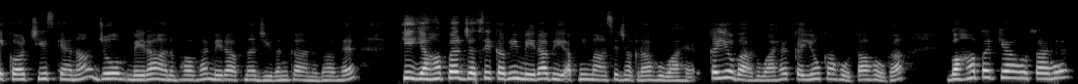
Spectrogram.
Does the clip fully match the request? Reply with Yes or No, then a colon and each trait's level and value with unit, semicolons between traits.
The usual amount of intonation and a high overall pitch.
Yes: average, 4.2 semitones; high, 235 Hz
